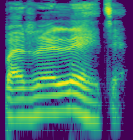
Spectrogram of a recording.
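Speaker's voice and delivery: slow, drawn-out menace; bitter, deliberate warning; seething threat. A narrator's reading. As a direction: squeeze out each word as a threat. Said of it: "процедил Павел".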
